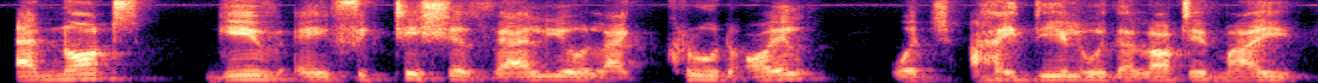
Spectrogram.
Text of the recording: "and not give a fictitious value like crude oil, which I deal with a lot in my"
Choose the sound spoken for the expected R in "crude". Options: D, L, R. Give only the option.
R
